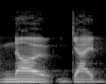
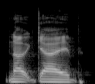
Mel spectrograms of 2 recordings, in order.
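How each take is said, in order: First: GABE with a hard, popped final B; over-pronounced name. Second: Said in the usual way. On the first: Retold or imitated. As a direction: say "Gabe" with the closing B released as an extra "buh". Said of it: "I have to pronounce it so hard". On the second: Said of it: "have to pronounce it so hard".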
